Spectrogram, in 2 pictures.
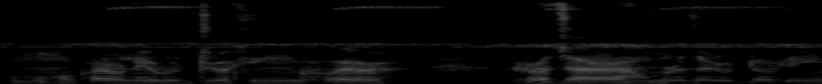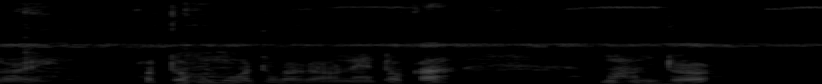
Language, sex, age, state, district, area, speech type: Assamese, male, 30-45, Assam, Majuli, urban, spontaneous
